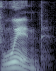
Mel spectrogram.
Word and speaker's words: Wynd: My pick is the book Wind, and the lead character's name is it's Wind. Would you, Spelled funky. would you look at that? It's spelled Wynd.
